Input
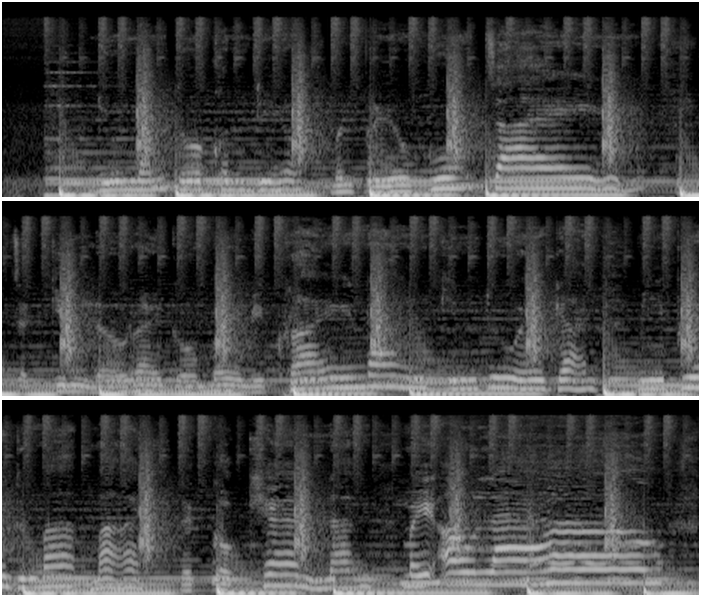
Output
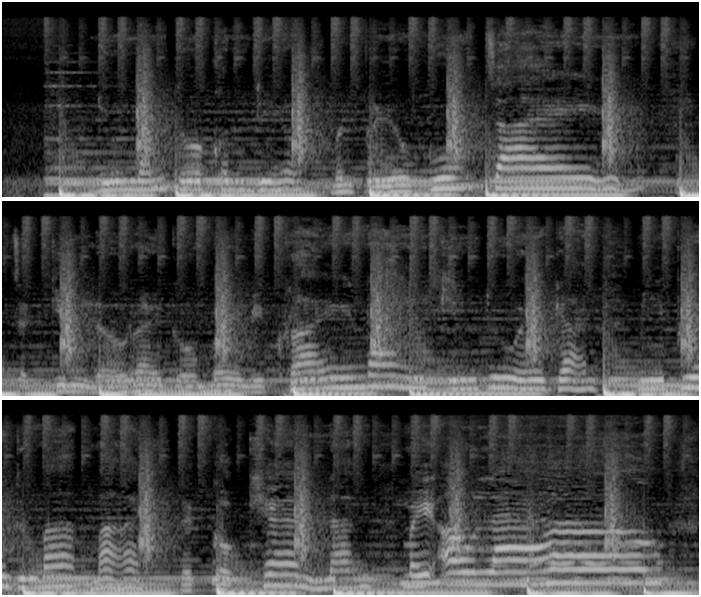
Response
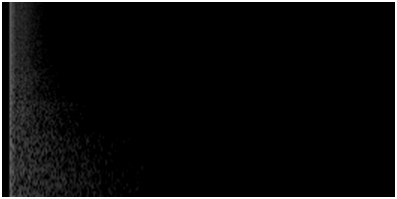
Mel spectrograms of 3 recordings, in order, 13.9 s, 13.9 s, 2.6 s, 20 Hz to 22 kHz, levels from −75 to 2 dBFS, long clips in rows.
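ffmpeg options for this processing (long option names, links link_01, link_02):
-filter_complex "[0:a]asettb=1/sr,asplit=3[link_01][link_02][link_03];[link_01]atrim=end=7.204[link_04];[link_02]atrim=start=7.2:end=7.72,asetpts=PTS-STARTPTS,afade=type=in:duration=0.004:curve=qsin,afade=type=out:start_time=0.516:duration=0.004:curve=qsin,equalizer=frequency=3800:width=0.7:gain=9.5[link_05];[link_03]atrim=start=7.716[link_06];[link_04][link_05]acrossfade=duration=0.004:curve1=hsin:curve2=qsin[link_07];[link_07][link_06]acrossfade=duration=0.004:curve1=qsin:curve2=hsin"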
